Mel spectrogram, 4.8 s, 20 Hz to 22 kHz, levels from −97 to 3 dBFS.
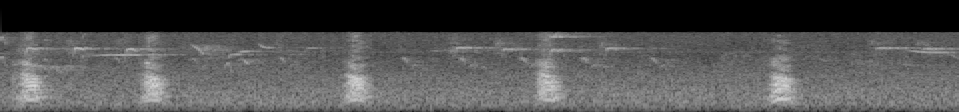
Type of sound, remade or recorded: recorded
